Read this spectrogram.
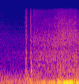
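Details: VW Passat after no-start repair and reassembly: a couple of sharp clicks, then a low steady rumble builds as the engine catches and settles into an even idle; normal start.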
